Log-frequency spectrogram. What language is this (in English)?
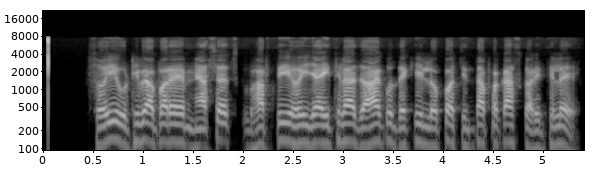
Odia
